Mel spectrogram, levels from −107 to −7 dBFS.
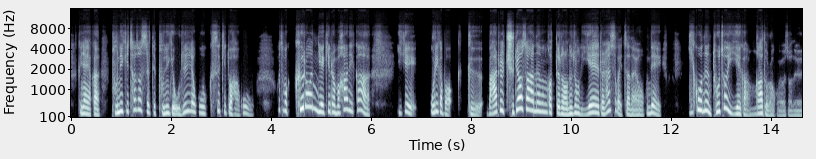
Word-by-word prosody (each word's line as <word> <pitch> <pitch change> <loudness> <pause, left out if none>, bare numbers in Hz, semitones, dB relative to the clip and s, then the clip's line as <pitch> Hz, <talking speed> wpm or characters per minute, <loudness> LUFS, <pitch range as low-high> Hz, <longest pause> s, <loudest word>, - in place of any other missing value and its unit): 그냥 215 -2 +1
약간 185 -1 0 0.2
분위기 280 +4 +2
처졌을 330 -4 -3
때 225 - -5
분위기 210 0 -1
올리려고 240 -1 -2
쓰기도 245 -8 -3
하고 200 -3 -8 0.5
그래서 335 -4 -11
막 290 - +1
그런 390 -4 +4
얘기를 255 0 +2
막 230 +8 -2
하니까 330 -1 0 0.5
이게 225 -1 -2 0.3
우리가 250 0 +1
뭐 195 - -4
그 - - -24
그 - - -6
말을 255 +9 +2
줄여서 355 +7 +5
하는 285 -4 +2
것들은 215 -5 +1
어느 195 +3 +2
정도 220 -3 -1
이해를 225 +1 +2
할 300 +3 -1
수가 300 - -5
있잖아요. 165 -1 -6
근데 210 -5 -1 0.6
이거는 305 0 +3
도저히 285 +3 +2
이해가 200 -2 -1
안 180 +5 -15
가더라고요 175 -9 -1
저는. 150 0 -15
240 Hz, 355 characters per minute, -22 LUFS, 205-290 Hz, 0.6 s, 줄여서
